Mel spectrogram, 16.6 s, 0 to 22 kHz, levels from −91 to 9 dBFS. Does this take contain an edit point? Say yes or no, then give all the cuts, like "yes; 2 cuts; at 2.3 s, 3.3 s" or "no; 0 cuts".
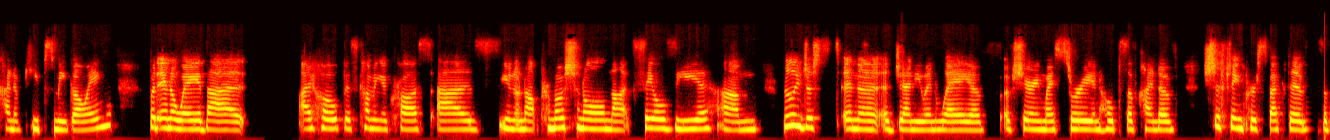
no; 0 cuts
